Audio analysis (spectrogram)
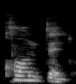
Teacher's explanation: if you stress the first syllable it functions as a noun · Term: word stress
